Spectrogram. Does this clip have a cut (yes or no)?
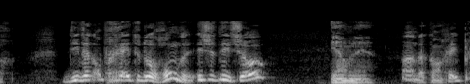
no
